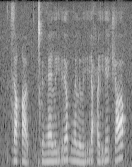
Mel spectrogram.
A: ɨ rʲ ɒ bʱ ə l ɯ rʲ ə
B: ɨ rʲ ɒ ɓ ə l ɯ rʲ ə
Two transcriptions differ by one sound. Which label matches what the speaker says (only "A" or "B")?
A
